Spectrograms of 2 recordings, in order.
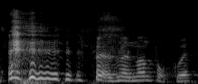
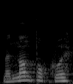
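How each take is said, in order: First: Slow, laughing, louder sarcastic take. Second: Said in the usual way. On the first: Shown as a demonstration. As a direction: drag it out with irony. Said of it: "second take, laughing, slowed". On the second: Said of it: "repeats it hammed up".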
